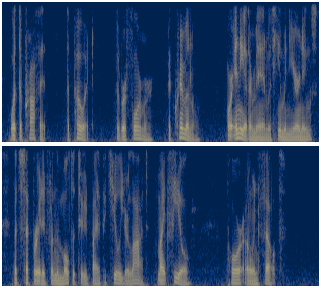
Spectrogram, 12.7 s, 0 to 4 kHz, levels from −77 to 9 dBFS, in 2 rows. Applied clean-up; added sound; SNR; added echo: none; none; none; none.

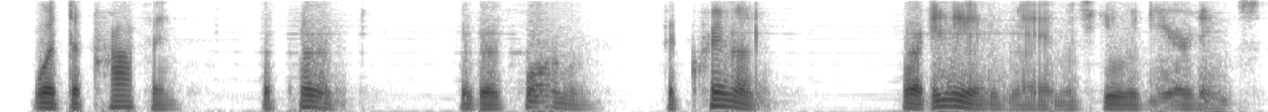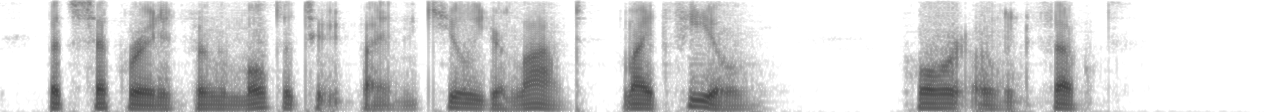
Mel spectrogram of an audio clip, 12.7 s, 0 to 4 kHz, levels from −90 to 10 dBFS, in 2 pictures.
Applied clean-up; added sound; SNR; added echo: neural separator model SepFormer WHAMR!.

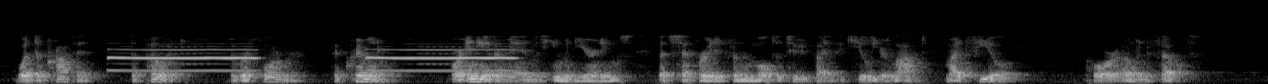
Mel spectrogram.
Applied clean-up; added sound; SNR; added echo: none; Wind instrument, woodwind instrument; 0 dB; reverberation time 0.5 s.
